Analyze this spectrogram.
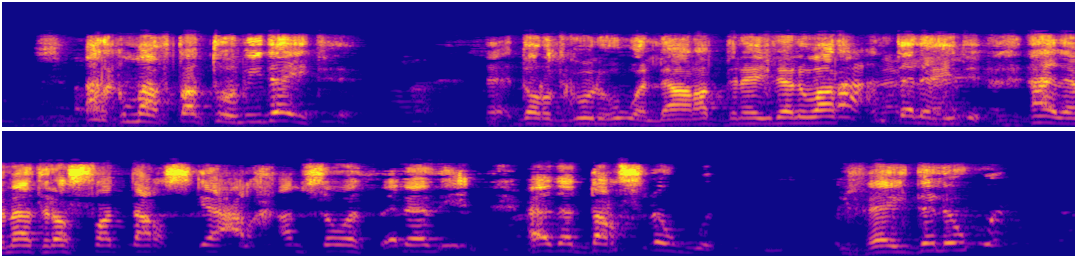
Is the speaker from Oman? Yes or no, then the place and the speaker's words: no; Mauritania; شوفوا احنا موريتاني الحمد لله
